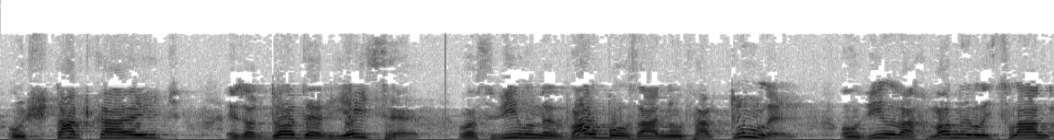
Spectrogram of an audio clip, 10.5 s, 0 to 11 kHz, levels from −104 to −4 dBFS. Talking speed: 90 wpm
